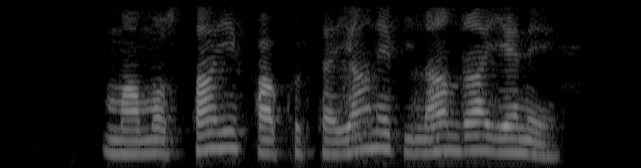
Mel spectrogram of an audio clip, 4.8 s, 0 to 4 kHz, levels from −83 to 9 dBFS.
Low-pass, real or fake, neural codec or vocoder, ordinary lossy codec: 3.6 kHz; real; none; AAC, 16 kbps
